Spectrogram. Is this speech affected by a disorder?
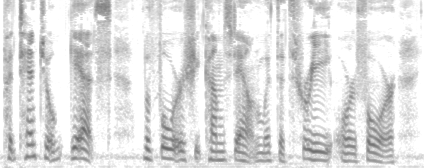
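Yes: spasmodic dysphonia; diagnosed Johns Hopkins after six years, basal ganglia, cords clamp uncontrollably, botulinum toxin cord injection; still able to talk on air, voice breaks persist, speaks slowly; speaks very slowly, one injection took voice completely two weeks, only whisper.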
